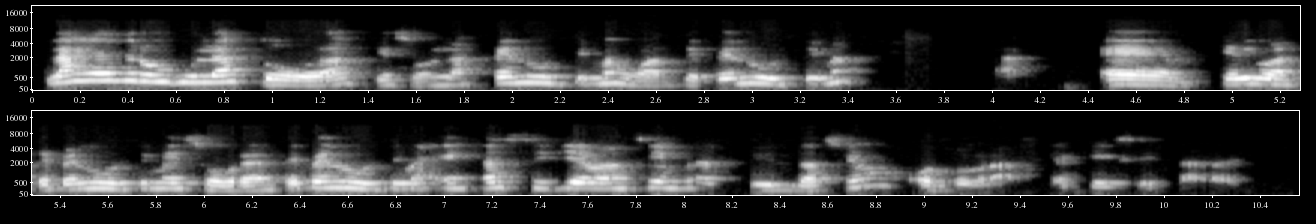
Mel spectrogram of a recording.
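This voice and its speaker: A woman teacher explaining grammar, checking in often with short questions and filling pauses with "este". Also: on the high side, lively intonation, breathy edge. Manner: explanatory, checks in with "¿ok?" and "¿verdad?", frequent restarts and "este" fillers. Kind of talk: recorded grammar lesson. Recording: muffled lo-fi recording.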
